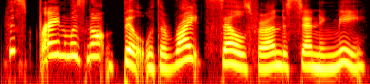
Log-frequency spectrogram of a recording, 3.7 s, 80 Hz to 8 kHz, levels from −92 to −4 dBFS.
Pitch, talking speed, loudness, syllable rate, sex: 255 Hz, 195 wpm, -19 LUFS, 4.7 syllables/s, female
